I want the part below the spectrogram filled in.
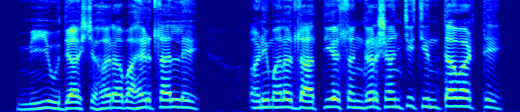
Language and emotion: Marathi, fearful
